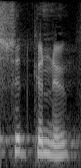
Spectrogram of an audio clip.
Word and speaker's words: Tsidkenu: We kind of joked on it, Jehovah Tsidkenu, and that's kind of how we started to pronounce it. But it is Tsidkenu. It's not a term that we use in today's vernacular.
